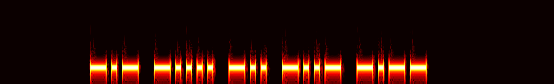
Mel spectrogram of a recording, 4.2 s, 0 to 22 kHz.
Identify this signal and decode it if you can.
Morse code, heard as a keyed tone, about 37 wpm, 700 Hz. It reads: K6DXY
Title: Speed Racing - USA 1x3 Call Signs 30wpm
